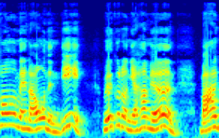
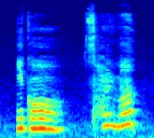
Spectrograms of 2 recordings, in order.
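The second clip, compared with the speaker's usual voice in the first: trembling, shaky, quavering voice, much quieter; 5 dB quieter than usual. Receiving a small recorder held out by another character, in a trembling voice. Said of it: "떨리는 목소리로".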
